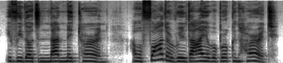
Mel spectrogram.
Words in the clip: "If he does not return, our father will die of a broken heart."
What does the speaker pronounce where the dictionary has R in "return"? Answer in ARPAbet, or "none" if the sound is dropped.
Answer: L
